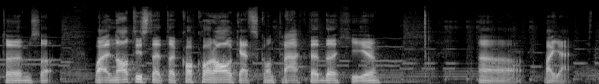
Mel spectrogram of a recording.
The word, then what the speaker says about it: kokoro: Kokochi actually comes from first and foremost kokoro, accent on the last mora on its own, which means heart, mind, spirit.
